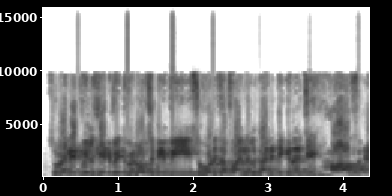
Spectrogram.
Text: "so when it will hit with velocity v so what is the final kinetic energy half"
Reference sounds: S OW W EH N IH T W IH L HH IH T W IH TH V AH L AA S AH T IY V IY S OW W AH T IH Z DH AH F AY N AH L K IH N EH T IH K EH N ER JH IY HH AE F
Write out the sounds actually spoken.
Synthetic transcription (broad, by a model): S OW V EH N IH T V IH L HH IH T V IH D V AH L AA S AH T IY V IY S OW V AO T IH Z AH F AY N AH L K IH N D T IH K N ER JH IY HH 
